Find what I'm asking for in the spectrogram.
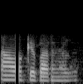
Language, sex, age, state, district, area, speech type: Malayalam, female, 18-30, Kerala, Kottayam, rural, conversation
